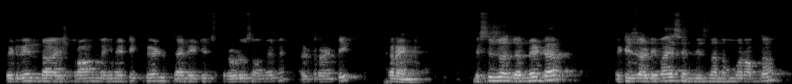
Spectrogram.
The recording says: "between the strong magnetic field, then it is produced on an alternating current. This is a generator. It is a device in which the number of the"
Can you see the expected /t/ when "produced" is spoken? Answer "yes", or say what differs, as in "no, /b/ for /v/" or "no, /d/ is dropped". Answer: no, /t/ is dropped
